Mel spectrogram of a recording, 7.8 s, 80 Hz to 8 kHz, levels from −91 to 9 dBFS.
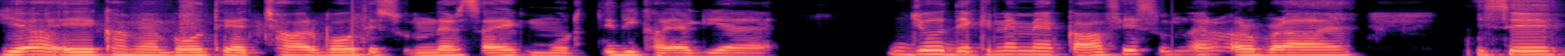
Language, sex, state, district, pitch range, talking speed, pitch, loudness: Hindi, male, Uttar Pradesh, Etah, 140-175 Hz, 200 wpm, 155 Hz, -15 LUFS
